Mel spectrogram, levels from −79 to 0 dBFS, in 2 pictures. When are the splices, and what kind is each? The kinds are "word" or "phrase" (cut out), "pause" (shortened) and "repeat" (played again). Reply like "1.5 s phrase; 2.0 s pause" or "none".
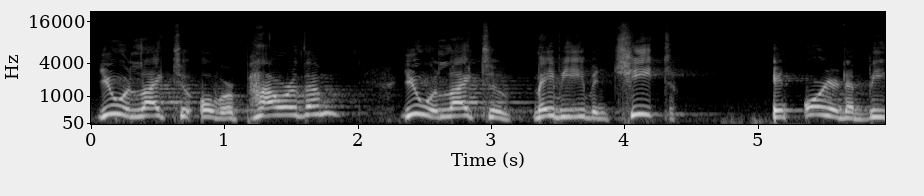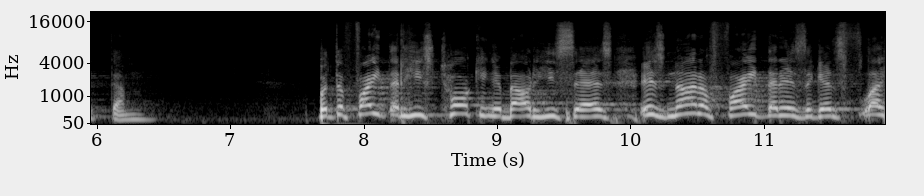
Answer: none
